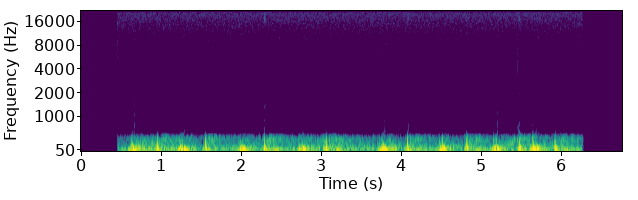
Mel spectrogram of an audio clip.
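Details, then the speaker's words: Teaching example of an early diastolic murmur, as from aortic or pulmonary regurgitation: regular heartbeat with a soft murmur starting just after S2 and fading in intensity through diastole. "Early diastolic murmurs occur just after S2 and decrease in intensity as diastily progresses."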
